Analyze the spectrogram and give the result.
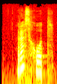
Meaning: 1. expense, expenditure 2. charges, expenses, exps, outlay 3. debit 4. consumption
- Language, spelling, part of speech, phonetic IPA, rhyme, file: Russian, расход, noun, [rɐˈsxot], -ot, Ru-расход.ogg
